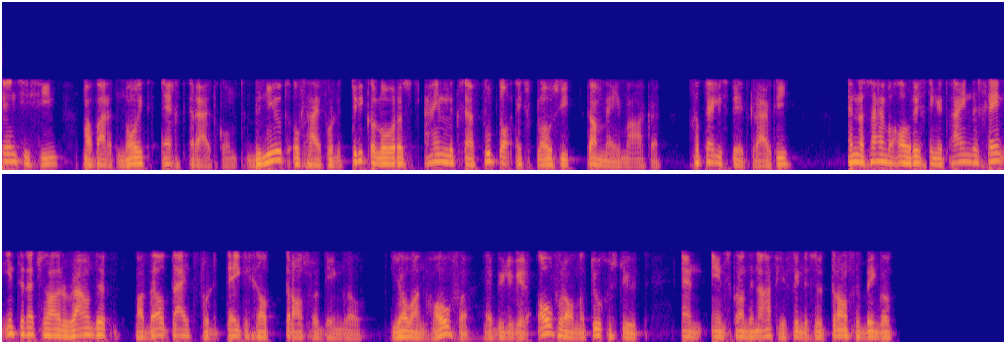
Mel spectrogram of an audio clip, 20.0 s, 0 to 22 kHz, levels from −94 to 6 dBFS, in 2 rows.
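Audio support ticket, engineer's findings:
Muffled, hoarse speech throughout, consonants smeared, no content above 3.8 kHz. Heavy low-rate G.723.1 codec damage: 30 ms frames and a slowly updated voice model, consistent with about 6 kbit/s. End fade-out near 19 s is clean editing.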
